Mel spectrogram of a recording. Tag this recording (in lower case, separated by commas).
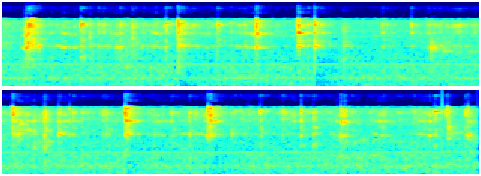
dishes, pots and pans, speech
